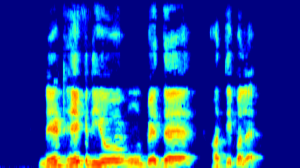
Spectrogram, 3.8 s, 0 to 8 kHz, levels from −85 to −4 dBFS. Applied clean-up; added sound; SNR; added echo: neural mask model Resemble Enhance denoiser.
